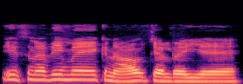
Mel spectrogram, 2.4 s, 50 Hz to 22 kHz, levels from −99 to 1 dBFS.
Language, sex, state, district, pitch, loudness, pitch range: Hindi, male, Bihar, Saran, 160 Hz, -16 LUFS, 140-195 Hz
